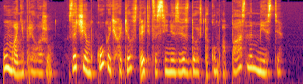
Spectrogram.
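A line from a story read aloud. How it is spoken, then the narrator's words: Hiss. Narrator (Russian): прошипел он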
